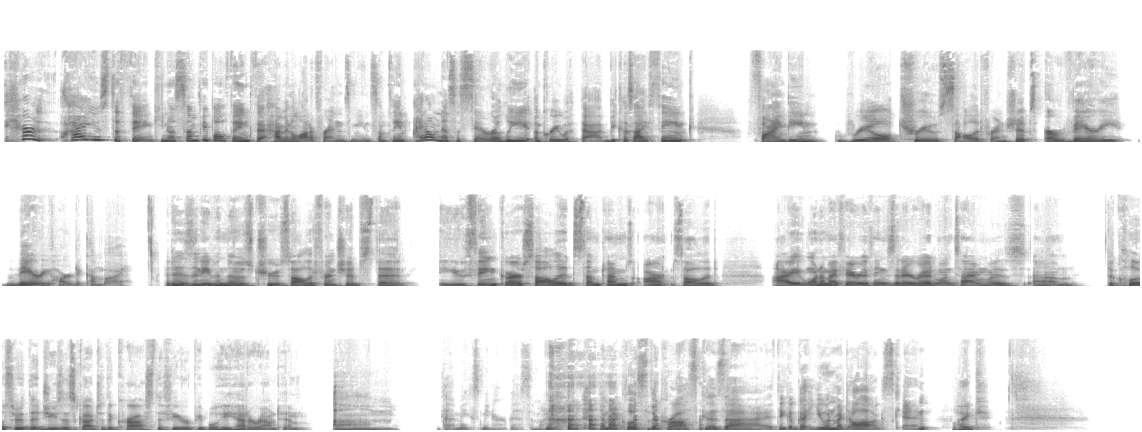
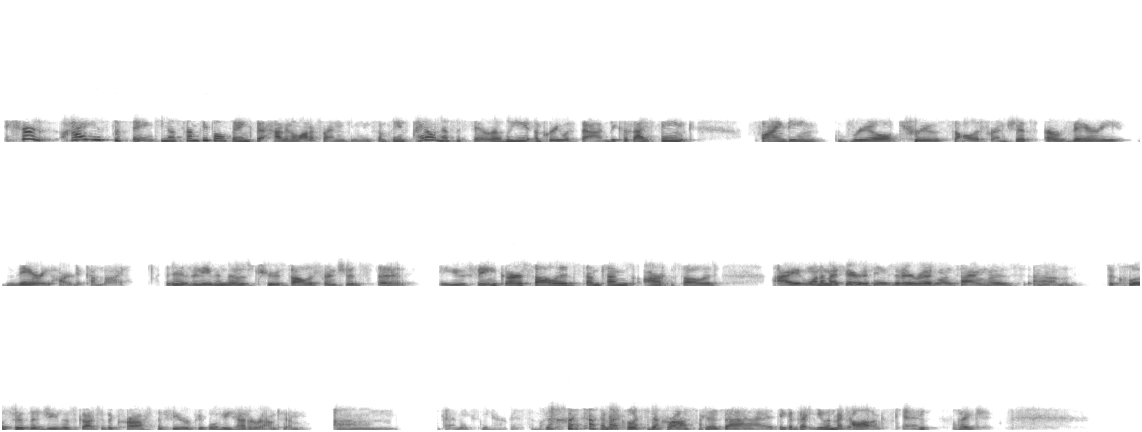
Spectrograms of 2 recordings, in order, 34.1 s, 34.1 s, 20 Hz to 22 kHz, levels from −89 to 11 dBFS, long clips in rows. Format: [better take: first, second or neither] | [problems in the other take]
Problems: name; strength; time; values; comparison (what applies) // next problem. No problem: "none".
first | phone-call audio; poor line; nothing above 3 kHz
